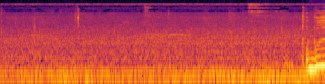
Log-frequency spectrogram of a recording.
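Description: A spoon scrapes cream off a cookie on a plate.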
